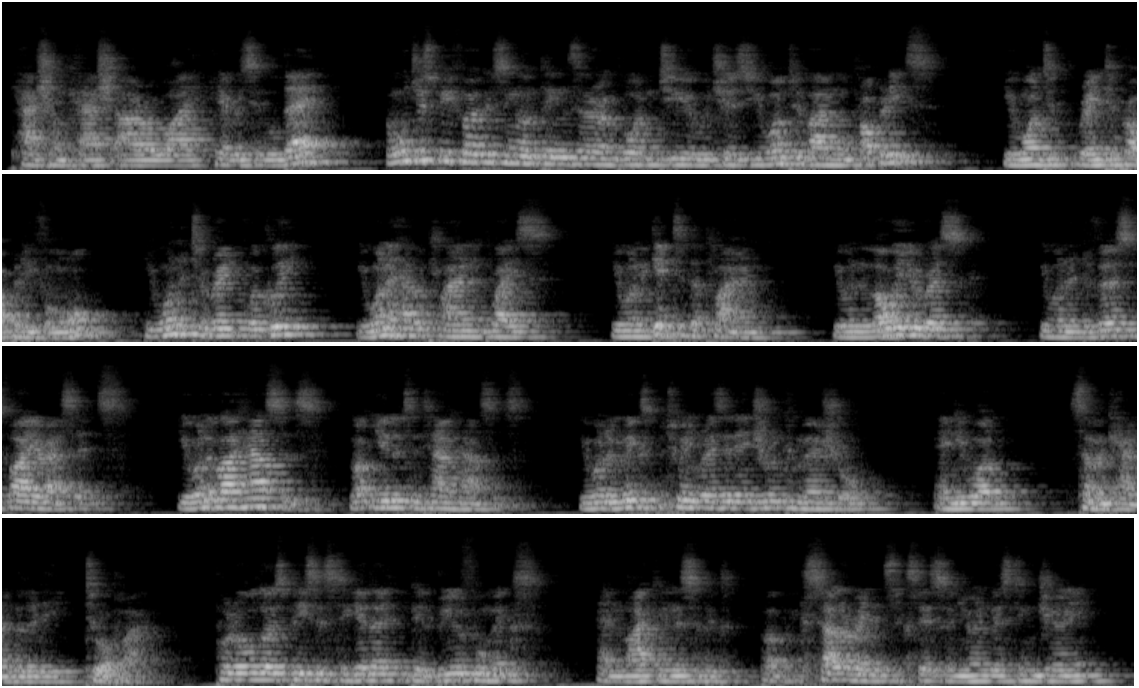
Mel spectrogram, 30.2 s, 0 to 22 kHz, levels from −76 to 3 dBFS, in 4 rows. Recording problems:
off-mic speech; far
room echo; noticeable; dies away in 0.5 s

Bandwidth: 14.5 kHz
